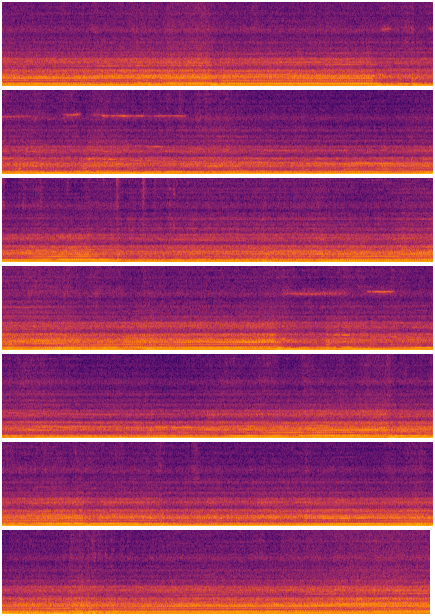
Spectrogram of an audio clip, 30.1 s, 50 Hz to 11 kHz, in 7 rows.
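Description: Ferrari 488 GT3's twin-turbocharged V8, heard from inside the cockpit at racing speed. The revs sink and climb slowly through corners, with a few sudden steps in pitch at gear changes.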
